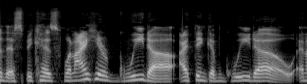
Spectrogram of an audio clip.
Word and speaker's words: Guida: They've since gone to, John and Michael were twins, but John and Michael Guida now. They're taking their actual Italian pronunciation of their last name.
